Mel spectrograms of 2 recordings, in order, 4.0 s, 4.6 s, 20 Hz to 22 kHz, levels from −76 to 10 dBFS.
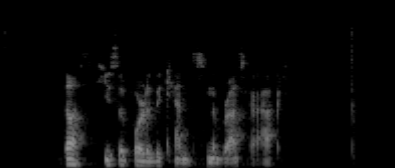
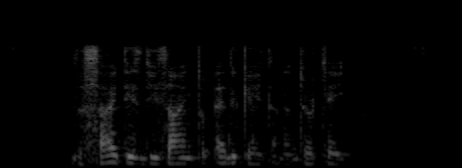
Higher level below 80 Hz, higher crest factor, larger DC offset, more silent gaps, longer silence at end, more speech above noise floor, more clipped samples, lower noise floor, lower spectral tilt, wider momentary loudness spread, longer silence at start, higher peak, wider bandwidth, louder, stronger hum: first, -68 dBFS vs under -90 dBFS; about the same, 22 dB vs 24 dB; neither; neither; first, 1.15 s vs 0.35 s; first, 53 dB vs 35 dB; neither; first, -88 dBFS vs -83 dBFS; first, -5.5 dB/octave vs -1.5 dB/octave; first, 21 LU vs 17 LU; first, 0.65 s vs 0.1 s; first, -14 dBFS vs -28 dBFS; about the same, 11 kHz vs 11 kHz; first, -35 LUFS vs -47 LUFS; neither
